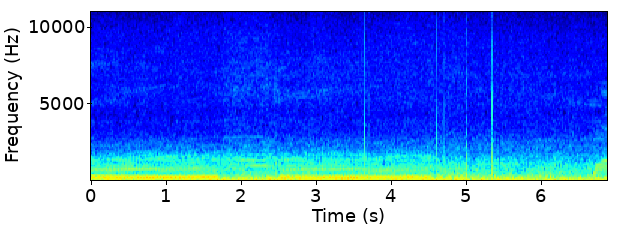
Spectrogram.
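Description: An Aprilia RS 457 motorcycle with race brake pads rides at speed under loud, steady wind roar as the engine note drops and shifts during braking, with faint clicks on top.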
